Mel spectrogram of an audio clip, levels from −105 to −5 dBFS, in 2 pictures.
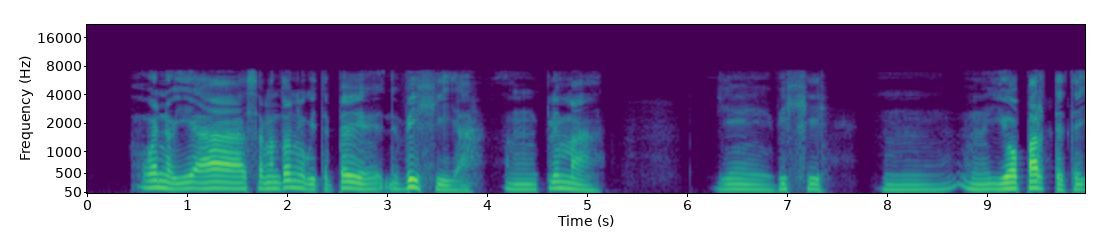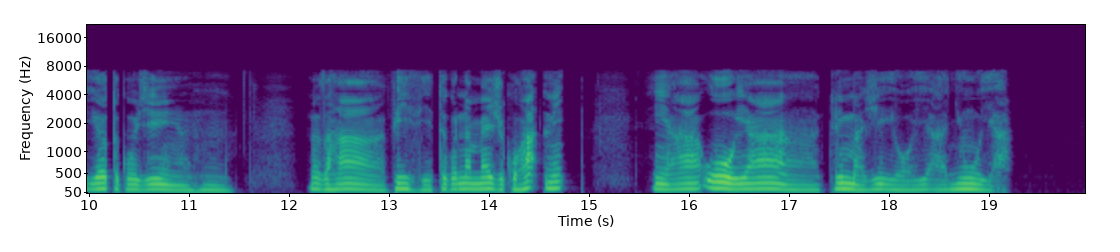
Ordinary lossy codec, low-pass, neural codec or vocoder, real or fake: none; 7.2 kHz; none; real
